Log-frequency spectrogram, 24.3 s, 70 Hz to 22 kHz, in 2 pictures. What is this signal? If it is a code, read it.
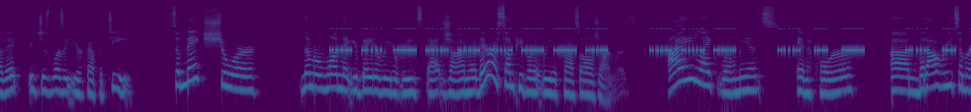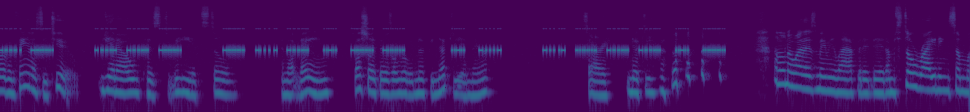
Hellschreiber (Feld-Hell, 122.5 baud), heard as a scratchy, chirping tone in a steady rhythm, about 1650 Hz, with speech in English. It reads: ALEXANDER AND HIS WIFE ARE BURIED IN MORRIS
